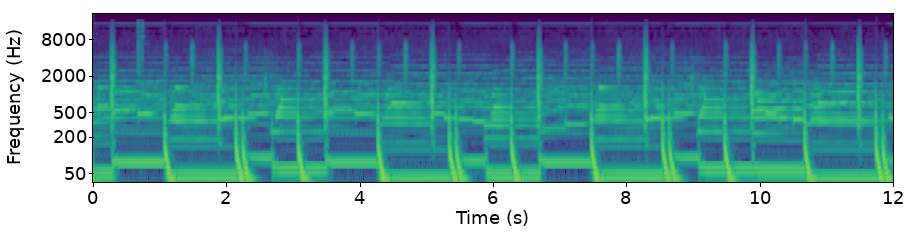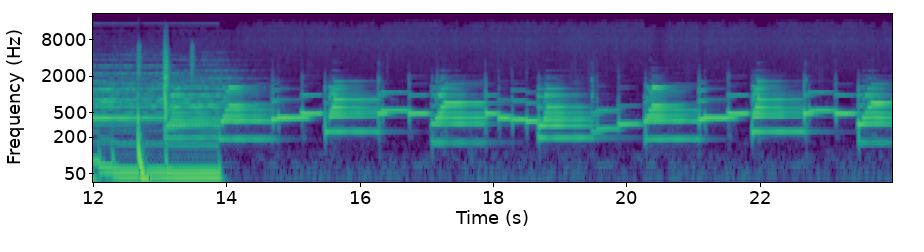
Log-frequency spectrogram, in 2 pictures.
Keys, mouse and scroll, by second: 0.9 KP_1, 1.3 scroll up 4, 1.8-3.3 ctrl+middle drag, 3.3 click, 3.6 g, 7.2 click, 7.5 g, 8.1 click, 8.4 g, 14.4-15.0 scroll down 7, 15.0-15.5 scroll up 1, 15.5 click, 15.9 click, 16.2 g, 17.0 middle click, 17.5 Tab, 17.9-18.2 scroll down 3, 18.2 middle click, 19.0 click, 19.4 s, 21.3-21.6 scroll down 1, 21.6-22.0 shift+middle drag, 22.0-22.4 scroll up 4, 22.4-22.9 shift+middle drag, 22.9-23.2 scroll up 1, 23.2-23.9 middle drag.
